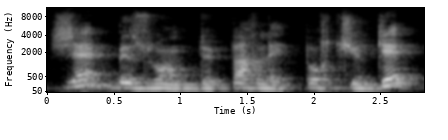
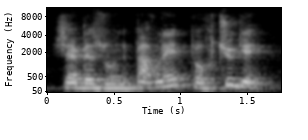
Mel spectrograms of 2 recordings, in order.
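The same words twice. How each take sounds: First: Slow, with "portugais" swinging up at the end; drawn-out question tune rising on "portugais"; question intonation. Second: "portugais" settled without a question rise; affirmative statement. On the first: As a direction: ask it slowly, lifting "portugais". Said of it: "Dessa forma". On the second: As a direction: state it, keeping "portugais" from climbing. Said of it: "Afirmação". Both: Shown as a demonstration.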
